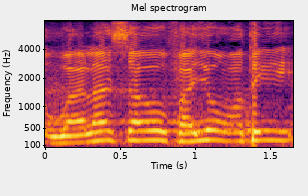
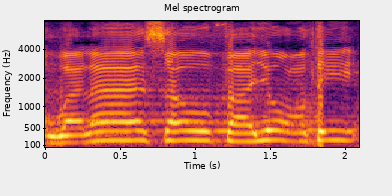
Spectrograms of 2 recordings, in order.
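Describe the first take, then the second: First: The vowel after the L is kept short. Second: The vowel after the L is held long. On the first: God will surely give. The speaker calls it right. "harusnya dibaca" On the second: God will not give. The speaker calls it wrong. "masih banyak Pak yang baca"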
